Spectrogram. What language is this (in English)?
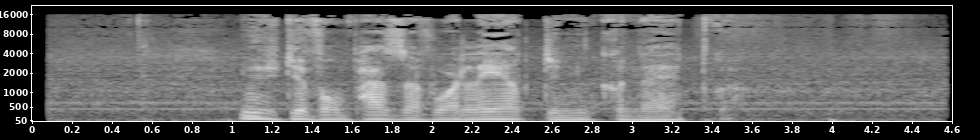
French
